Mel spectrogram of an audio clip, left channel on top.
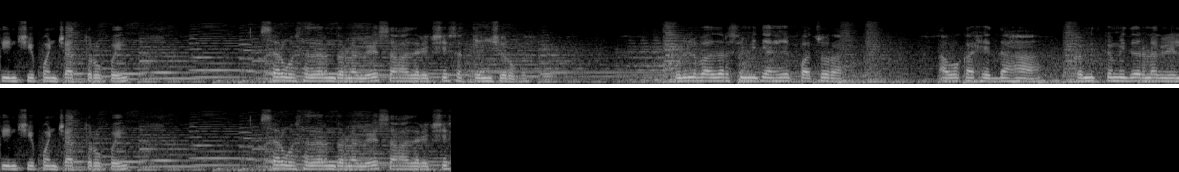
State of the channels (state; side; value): drops out; right; at 4.5 s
